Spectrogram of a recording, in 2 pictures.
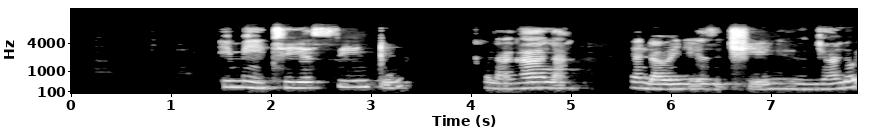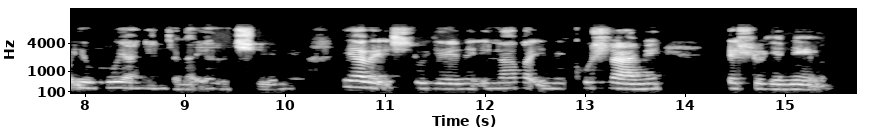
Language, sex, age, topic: North Ndebele, female, 18-24, health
